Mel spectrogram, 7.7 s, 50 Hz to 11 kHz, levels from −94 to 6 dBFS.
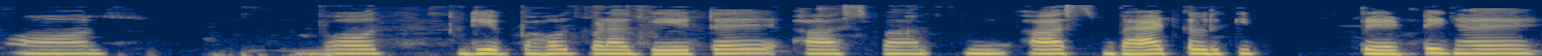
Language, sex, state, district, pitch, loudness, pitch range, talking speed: Hindi, female, Uttar Pradesh, Budaun, 220 Hz, -19 LUFS, 210-225 Hz, 110 wpm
